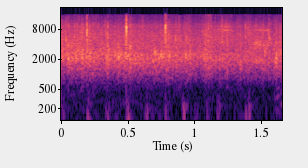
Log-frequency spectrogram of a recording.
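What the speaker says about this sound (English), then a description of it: "a big round of applause for Mr. Sergey." Steady audience applause for pole vault champion Sergey Bubka at an athletes' talk, a dense even wash of clapping held at moderate level throughout.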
